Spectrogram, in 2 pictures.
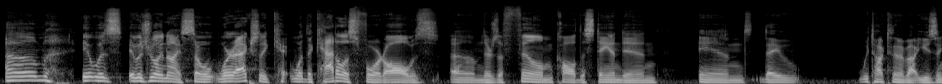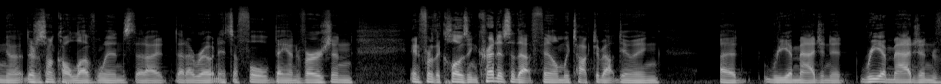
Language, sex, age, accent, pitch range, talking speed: English, male, 30-49, American, 95-115 Hz, 210 wpm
